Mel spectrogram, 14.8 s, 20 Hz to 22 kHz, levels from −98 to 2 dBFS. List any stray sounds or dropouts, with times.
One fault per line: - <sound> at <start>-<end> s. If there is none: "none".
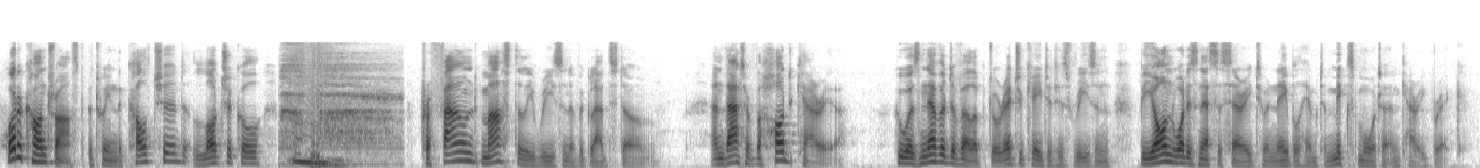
- sigh at 2.8-4.0 s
